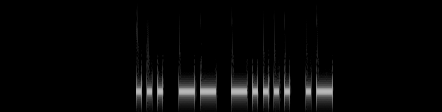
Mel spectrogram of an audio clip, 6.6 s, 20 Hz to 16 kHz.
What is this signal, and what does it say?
Morse code, heard as a keyed tone, about 15 wpm, 700 Hz. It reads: SM6A
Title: DXCC-100 Call Signs - 4 Characters - Repeated 2x - 15wpm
